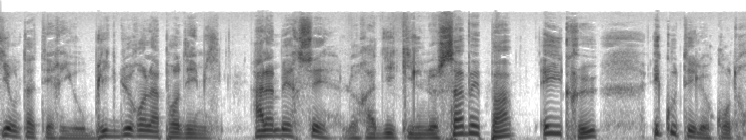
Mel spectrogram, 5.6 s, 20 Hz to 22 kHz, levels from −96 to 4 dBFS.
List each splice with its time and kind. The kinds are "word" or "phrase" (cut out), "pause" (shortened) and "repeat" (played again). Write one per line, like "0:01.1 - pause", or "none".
0:04.2 - word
